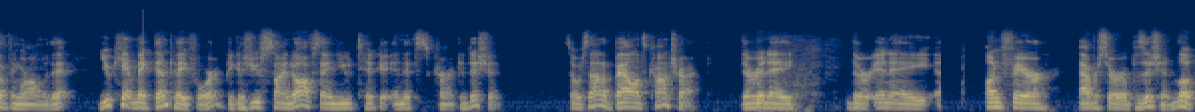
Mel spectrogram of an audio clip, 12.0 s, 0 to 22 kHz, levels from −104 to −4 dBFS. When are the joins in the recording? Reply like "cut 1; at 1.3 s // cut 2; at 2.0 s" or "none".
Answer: cut 1; at 7.4 s

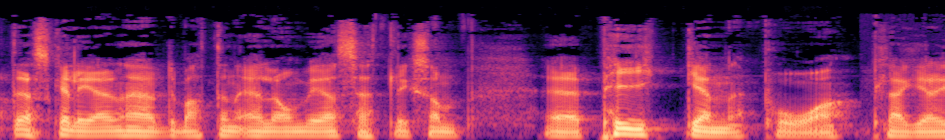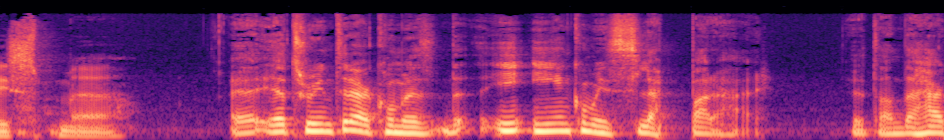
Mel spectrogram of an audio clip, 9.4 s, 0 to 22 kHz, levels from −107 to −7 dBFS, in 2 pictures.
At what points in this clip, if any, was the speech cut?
cut 1; at 4.3 s

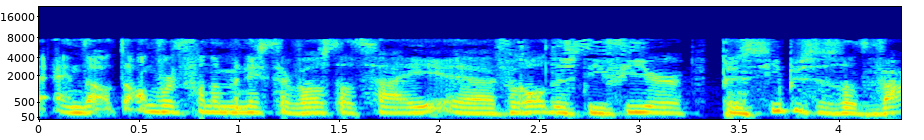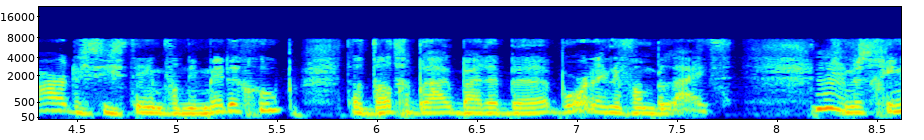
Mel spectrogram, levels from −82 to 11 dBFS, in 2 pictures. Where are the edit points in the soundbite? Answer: cut 1; at 3.3 s // cut 2; at 6.1 s

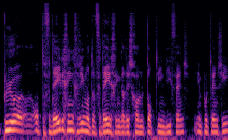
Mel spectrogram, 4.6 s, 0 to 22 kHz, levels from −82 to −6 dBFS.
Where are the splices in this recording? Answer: none

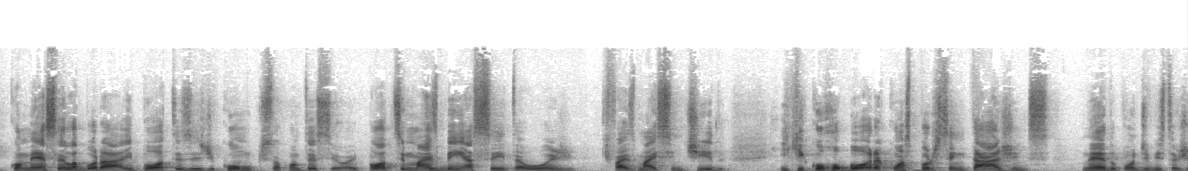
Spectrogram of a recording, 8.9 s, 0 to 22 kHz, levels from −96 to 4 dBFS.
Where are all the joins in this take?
none

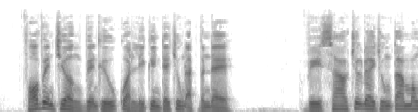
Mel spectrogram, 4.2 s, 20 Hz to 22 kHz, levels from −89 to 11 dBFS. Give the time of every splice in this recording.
cut 1; at 0.9 s // cut 2; at 1.8 s

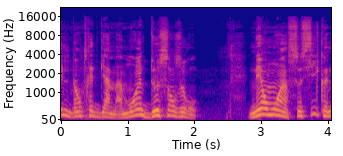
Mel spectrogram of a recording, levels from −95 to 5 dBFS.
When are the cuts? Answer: cut 1; at 1.2 s

